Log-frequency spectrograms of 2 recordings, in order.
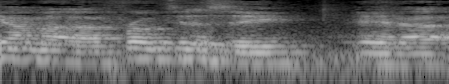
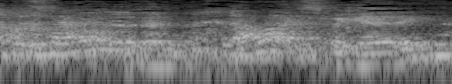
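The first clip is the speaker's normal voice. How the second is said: rising, hopeful small talk; mock-timid request to join; awkward newcomer; 6 semitones higher than usual. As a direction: pitch it up like an eager outsider. Awkwardly asking to join the mafia.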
